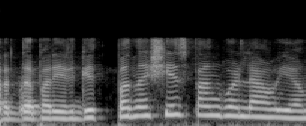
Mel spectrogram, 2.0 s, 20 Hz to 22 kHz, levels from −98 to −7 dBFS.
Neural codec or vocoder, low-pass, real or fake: codec, 16 kHz, 4.8 kbps, FACodec; 7.2 kHz; fake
